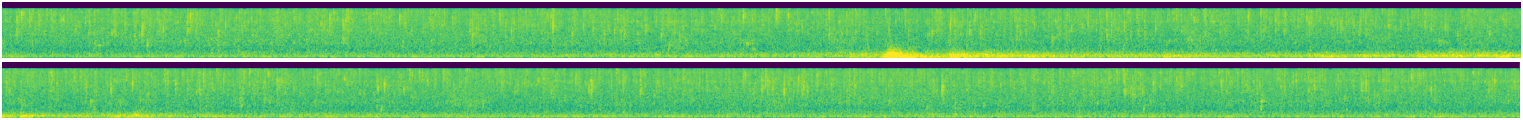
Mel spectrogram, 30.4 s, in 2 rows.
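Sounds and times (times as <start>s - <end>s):
rain drips on concrete: 0.0s - 30.3s
thunder: 8.5s - 11.9s.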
